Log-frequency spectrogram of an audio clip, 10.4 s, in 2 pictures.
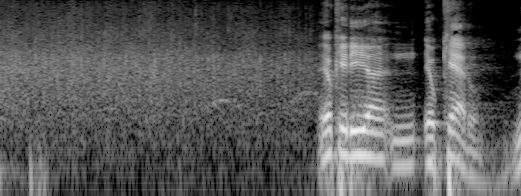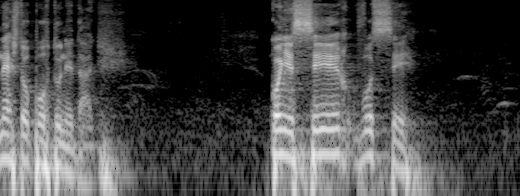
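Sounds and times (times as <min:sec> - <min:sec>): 
audience applauding: 0:00.0 - 0:03.4
speech: 0:03.2 - 0:06.4, 0:07.9 - 0:09.4.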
